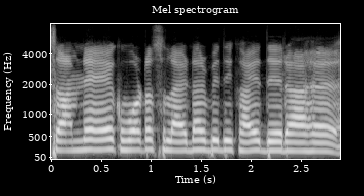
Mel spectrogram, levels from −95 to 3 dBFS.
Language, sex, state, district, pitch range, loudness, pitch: Hindi, male, Jharkhand, Deoghar, 195-215 Hz, -13 LUFS, 205 Hz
